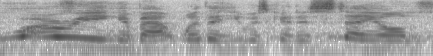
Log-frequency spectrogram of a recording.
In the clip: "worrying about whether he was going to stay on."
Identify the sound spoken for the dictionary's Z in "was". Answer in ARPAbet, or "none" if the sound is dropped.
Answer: Z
